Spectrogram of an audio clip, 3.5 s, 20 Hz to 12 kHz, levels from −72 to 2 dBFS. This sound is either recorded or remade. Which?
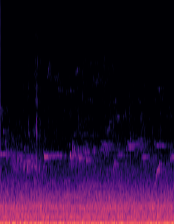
recorded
